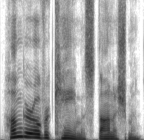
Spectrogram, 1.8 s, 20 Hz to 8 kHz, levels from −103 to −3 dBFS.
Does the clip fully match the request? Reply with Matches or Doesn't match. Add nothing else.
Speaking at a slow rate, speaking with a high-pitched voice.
Doesn't match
